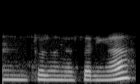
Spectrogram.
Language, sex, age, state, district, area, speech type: Tamil, female, 18-30, Tamil Nadu, Tirupattur, urban, conversation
